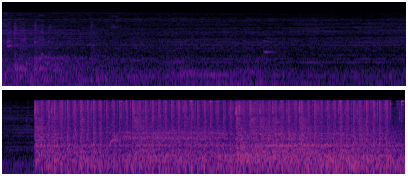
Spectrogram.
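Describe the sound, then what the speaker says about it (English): Gunfire from the Man of Medan video game, shooting up a closet: after a quiet, tense stretch a loud, dense burst of rapid automatic shots erupts and keeps going steadily to the end. "Seems like an odd move to just shoot up a closet that you saw a kid crawl into"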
